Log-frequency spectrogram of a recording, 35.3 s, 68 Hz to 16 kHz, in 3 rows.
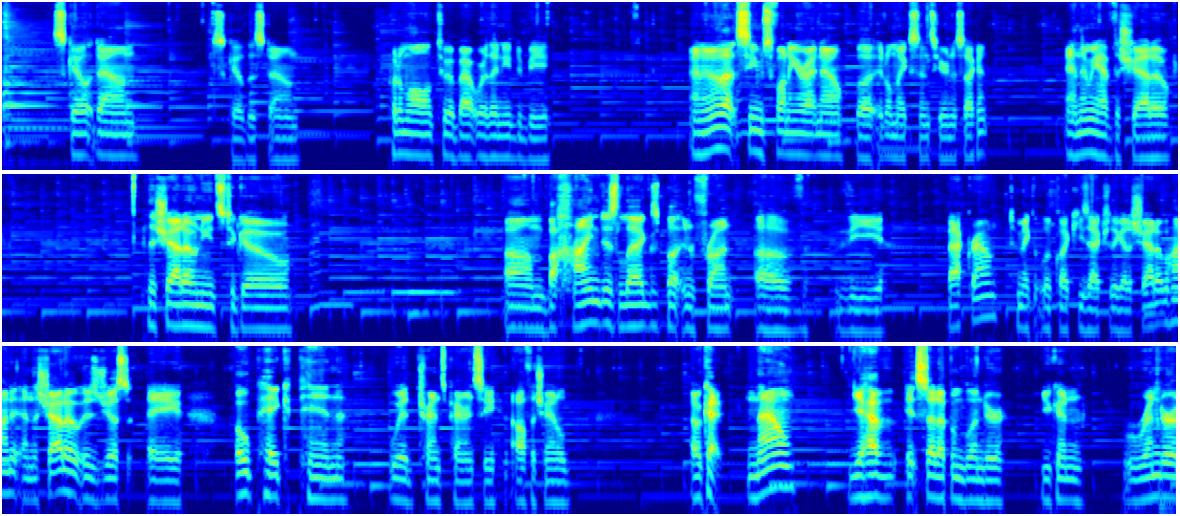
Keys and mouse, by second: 0.4 s, 2.7 s, 3.6 g, 6.1 g, 12.0 KP_0, 13.1 g, 17.8 click, 19.1-20.8 drag, 20.8 KP_0, 30.3-33.6 drag, 33.6 KP_0, 34.4 KP_0.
